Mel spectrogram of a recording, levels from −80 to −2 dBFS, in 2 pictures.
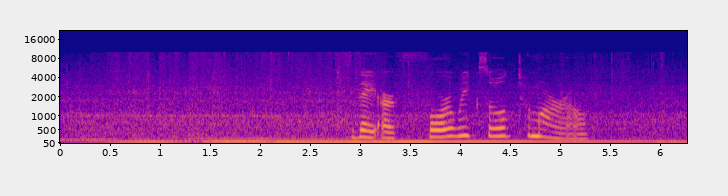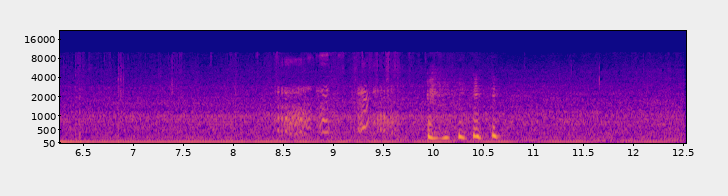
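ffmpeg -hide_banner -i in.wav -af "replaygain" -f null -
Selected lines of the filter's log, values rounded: track_gain = +7.9 dB
track_peak = 0.206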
